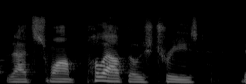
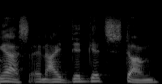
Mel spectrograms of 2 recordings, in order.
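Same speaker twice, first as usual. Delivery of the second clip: ordinary talk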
